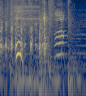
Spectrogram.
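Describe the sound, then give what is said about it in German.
Chickens clucking in a farmyard as a flock is chased back into its pen: a few loud, sharp squawks and clucks with bending pitch, one after another, with no talk. “Huhn war gar nicht beeindruckt und flatterte zu den anderen, die quer über den Hof rannten. Doch der Superhund flitzte hinterher und trieb die ganze Hühnerschar in ihr Gehege”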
